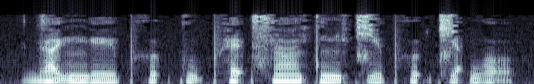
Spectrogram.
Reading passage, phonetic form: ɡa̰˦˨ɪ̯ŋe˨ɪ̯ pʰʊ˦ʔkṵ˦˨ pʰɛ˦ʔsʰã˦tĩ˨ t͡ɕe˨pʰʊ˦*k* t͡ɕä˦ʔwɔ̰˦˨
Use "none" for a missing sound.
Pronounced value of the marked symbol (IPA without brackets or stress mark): ʔ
